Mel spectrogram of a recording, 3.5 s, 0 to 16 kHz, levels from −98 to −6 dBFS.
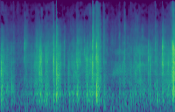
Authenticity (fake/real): fake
